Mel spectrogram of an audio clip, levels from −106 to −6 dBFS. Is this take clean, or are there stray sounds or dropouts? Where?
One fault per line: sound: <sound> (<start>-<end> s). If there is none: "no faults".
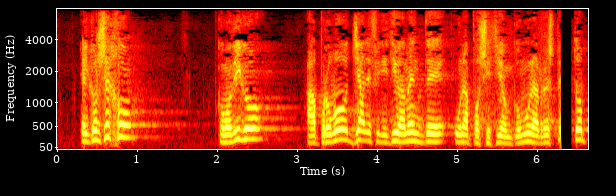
sound: dropout (6.3-6.4 s)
